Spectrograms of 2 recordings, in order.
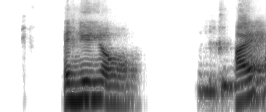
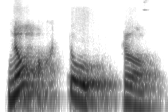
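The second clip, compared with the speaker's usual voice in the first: slow model word; slower than usual. Shown as a demonstration. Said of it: "that noktuto can mean".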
